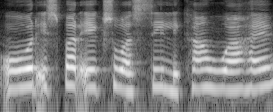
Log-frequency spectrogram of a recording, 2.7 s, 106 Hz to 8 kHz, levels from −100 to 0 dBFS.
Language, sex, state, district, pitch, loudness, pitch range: Hindi, female, Uttar Pradesh, Gorakhpur, 270 Hz, -16 LUFS, 260-280 Hz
